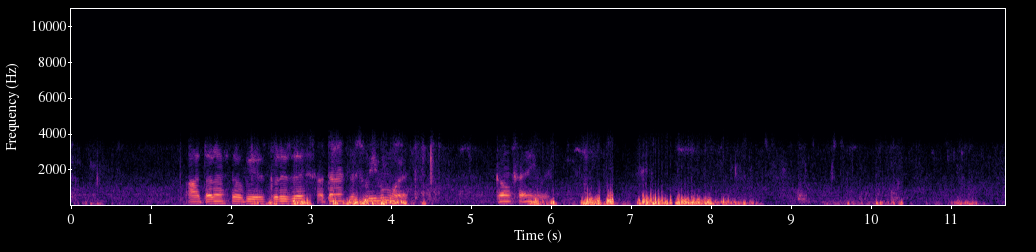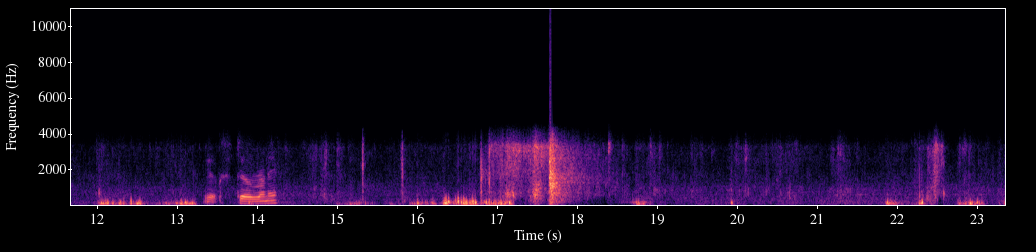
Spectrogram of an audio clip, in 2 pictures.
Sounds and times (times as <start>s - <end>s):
Speech: 1.4s - 4.3s, 5.3s - 6.1s, 13.3s - 14.4s.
